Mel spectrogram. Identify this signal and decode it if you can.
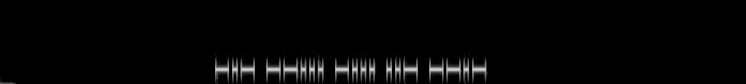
Morse code, heard as a keyed tone, about 27 wpm, 700 Hz. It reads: K7BUQ
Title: USA Call Signs - 5 Characters - Repeated 2x - 28wpm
